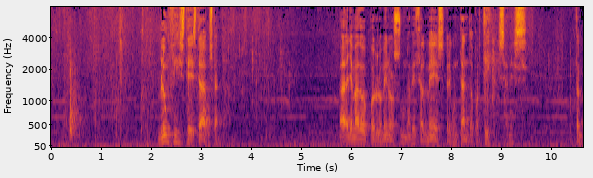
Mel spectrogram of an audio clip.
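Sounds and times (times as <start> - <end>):
footsteps walking to a door: 0.0 - 4.8
speech: 2.2 - 3.7, 5.8 - 9.6, 10.5 - 10.6.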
